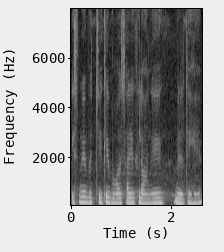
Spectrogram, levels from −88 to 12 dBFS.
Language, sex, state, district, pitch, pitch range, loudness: Hindi, female, Uttar Pradesh, Lucknow, 195 Hz, 190-215 Hz, -17 LUFS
